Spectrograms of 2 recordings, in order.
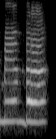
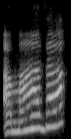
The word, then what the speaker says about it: Amada: Hi, Amanda. Oh, no. I said it wrong. A Amada.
